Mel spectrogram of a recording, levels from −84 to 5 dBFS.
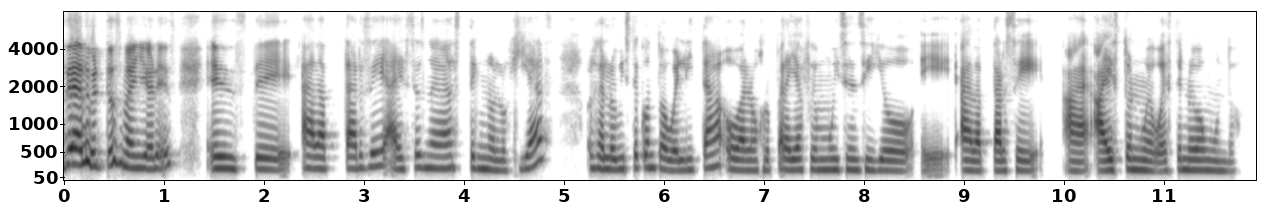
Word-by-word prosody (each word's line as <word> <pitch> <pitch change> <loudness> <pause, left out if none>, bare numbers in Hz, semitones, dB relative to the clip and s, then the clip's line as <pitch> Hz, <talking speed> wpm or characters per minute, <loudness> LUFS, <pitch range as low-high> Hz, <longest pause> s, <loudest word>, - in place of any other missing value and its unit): más - - -2
de 285 - +11
adultos 275 +1 +8
mayores, 220 +1 +2 0.3
este, 205 - 0
adaptarse 210 +3 0
a - - 0
estas 210 +3 -5
nuevas 220 0 -3
tecnologías?, 205 - -2 0.3
o 215 - -8
sea, 205 -2 +1
¿lo 195 -1 +1
viste 205 +3 -3
con 225 0 -2
tu 210 - -1
abuelita? 190 +6 0
O 190 -1 +1
a 180 - +4
lo 180 - -3
mejor 180 0 -7
para 190 - 0
ella 190 +1 +1
fue 190 0 -5
muy 190 0 -2
sencillo, 180 -2 -3
eh, 95 +2 -8
adaptarse 175 0 0
a 165 -1 +1
a 170 - +7
esto 185 +2 0
nuevo, 185 -3 0
a - - 0
este 175 +3 -6
nuevo 185 -1 +1
mundo. 170 -2 -7
195 Hz, 180 wpm, -23 LUFS, 180-215 Hz, 0.3 s, de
